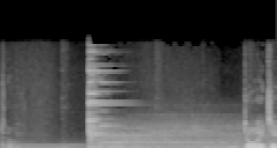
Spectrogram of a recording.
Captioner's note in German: Gongschlag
